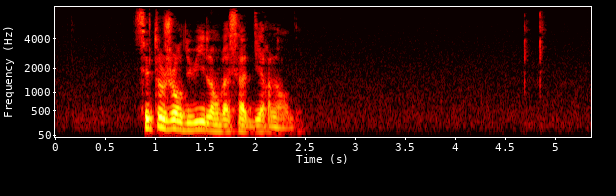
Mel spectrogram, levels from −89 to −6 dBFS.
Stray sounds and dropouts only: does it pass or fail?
pass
